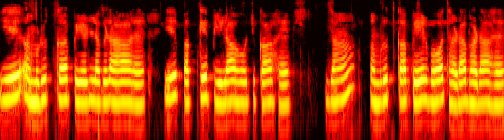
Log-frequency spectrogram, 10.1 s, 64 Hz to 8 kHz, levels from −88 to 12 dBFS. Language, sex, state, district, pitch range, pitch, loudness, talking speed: Hindi, female, Bihar, Sitamarhi, 235-260 Hz, 245 Hz, -13 LUFS, 135 wpm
